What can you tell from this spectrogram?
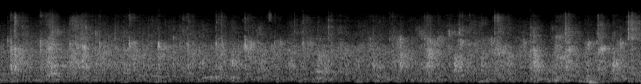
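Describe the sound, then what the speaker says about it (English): An audience at a high school senior and captain athletic award night claps steadily for volunteers, a dense, even wash of applause that holds for several seconds at moderate volume. "I'd like a round of applause for them"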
